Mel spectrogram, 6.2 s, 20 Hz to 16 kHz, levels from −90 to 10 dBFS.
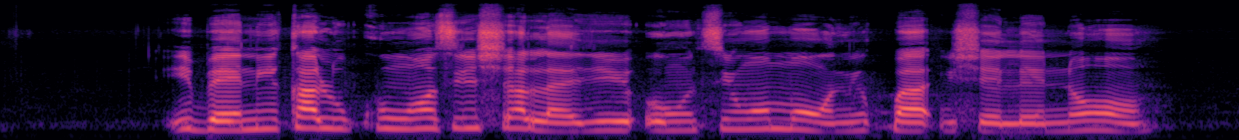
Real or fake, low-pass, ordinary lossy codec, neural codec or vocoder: real; 14.4 kHz; none; none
